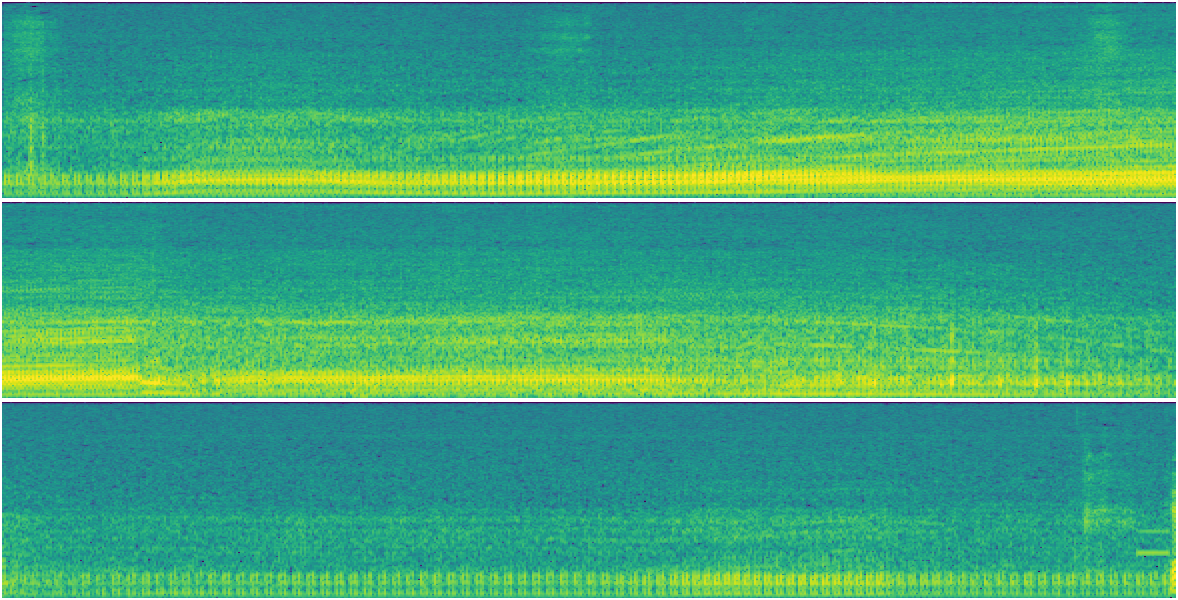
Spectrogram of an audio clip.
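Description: Adventure motorcycle engine heard on board: it pulls up in pitch for several seconds, drops off sharply about eight seconds in, then winds down as the bike slows almost to a stop, running low and steady near the end.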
